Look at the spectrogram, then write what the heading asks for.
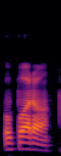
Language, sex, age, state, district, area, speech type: Odia, male, 45-60, Odisha, Mayurbhanj, rural, read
